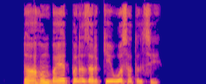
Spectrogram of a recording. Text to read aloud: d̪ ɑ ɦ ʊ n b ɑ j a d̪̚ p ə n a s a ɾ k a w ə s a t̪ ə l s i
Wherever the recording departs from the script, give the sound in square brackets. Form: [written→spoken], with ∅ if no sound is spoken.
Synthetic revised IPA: d̪ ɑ ɦ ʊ [n→m] b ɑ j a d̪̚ p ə n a [s→z] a ɾ k [a→e] w ə s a t̪ ə l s i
